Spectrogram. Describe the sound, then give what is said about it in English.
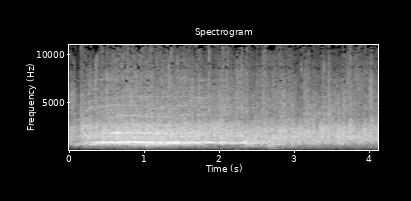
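Steady audience applause greets a guest, a youth reconciliation activist, holding an even, moderate level from start to finish with no distinct voices above it. “Yeah, let's give it up for Max.”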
